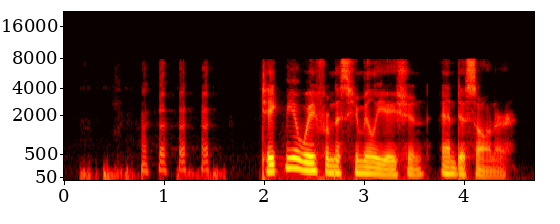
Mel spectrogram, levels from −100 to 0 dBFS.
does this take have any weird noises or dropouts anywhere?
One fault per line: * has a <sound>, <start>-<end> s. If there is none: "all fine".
* has a laugh, 0.1-1.7 s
